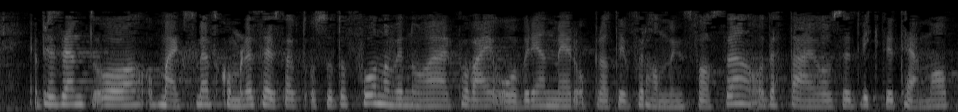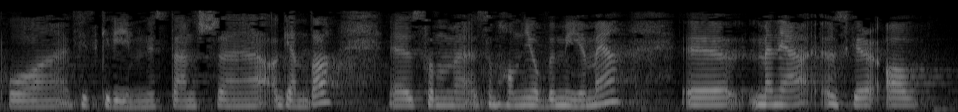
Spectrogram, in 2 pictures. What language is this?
Norwegian Bokmål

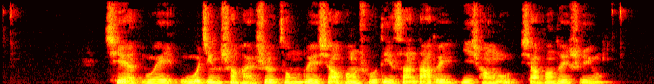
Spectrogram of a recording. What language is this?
Chinese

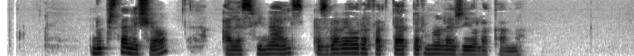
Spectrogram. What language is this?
Catalan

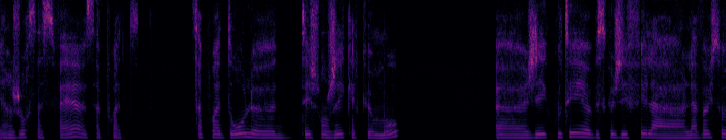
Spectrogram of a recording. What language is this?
French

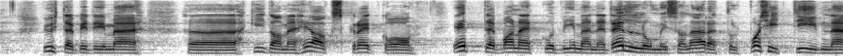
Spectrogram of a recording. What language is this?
Estonian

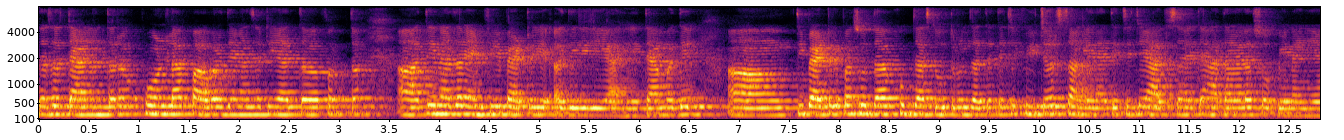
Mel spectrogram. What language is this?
Marathi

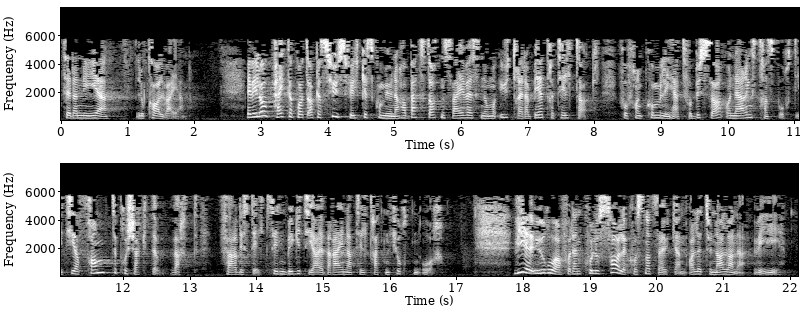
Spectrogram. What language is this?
Norwegian Nynorsk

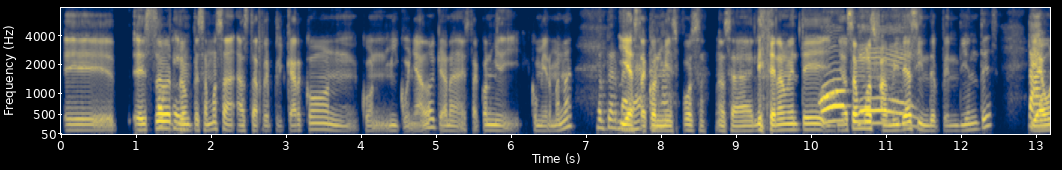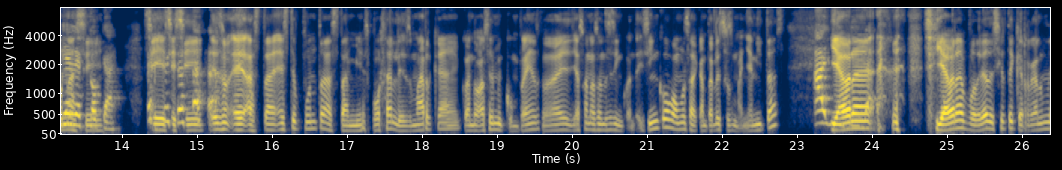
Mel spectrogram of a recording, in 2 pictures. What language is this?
Spanish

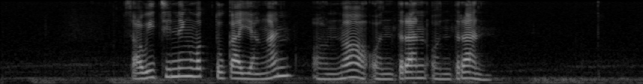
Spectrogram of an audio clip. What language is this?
Javanese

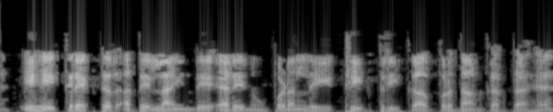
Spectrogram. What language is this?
Punjabi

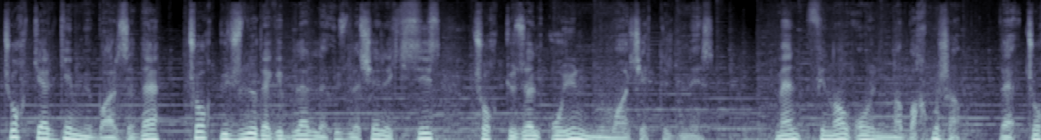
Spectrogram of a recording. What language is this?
Turkish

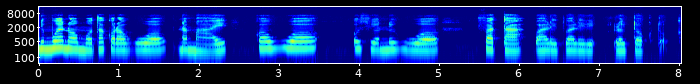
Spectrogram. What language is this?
Kikuyu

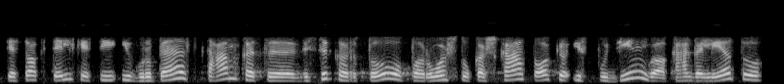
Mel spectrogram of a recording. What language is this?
Lithuanian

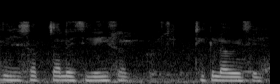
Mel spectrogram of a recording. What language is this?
Maithili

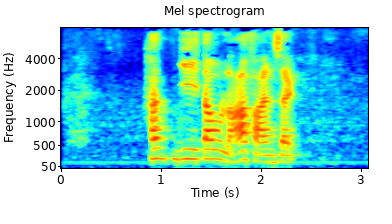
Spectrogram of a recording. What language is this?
Cantonese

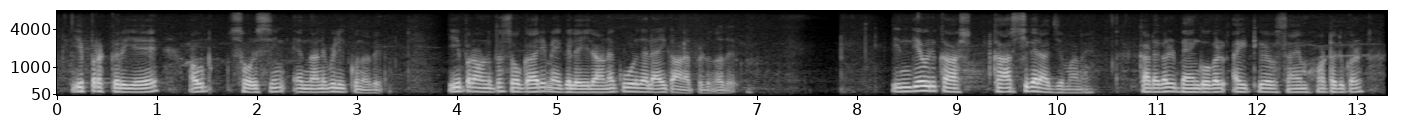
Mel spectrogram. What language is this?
Malayalam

